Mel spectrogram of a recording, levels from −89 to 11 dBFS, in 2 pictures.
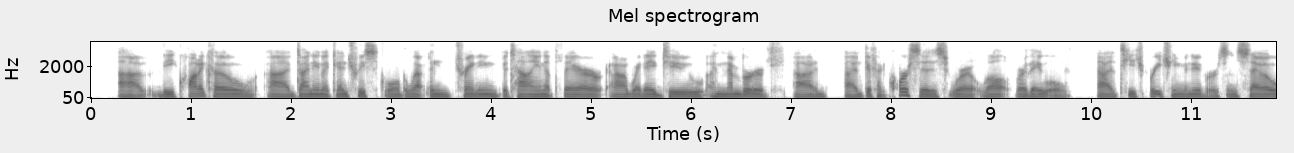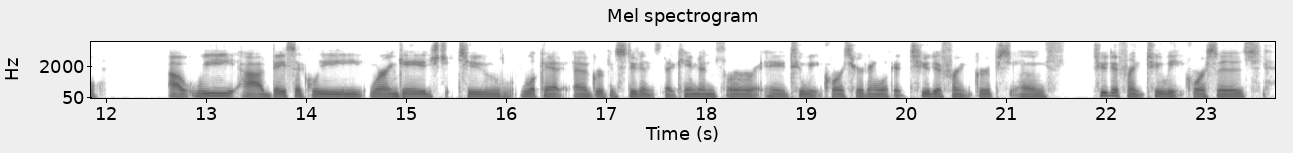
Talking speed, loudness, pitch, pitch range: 175 wpm, -32 LUFS, 110 Hz, 105-120 Hz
